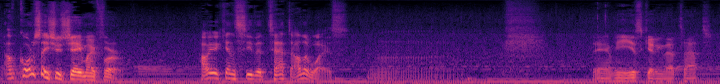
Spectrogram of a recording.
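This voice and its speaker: A middle-aged man streams a game in a casual, expressive way. His pitch moves a great deal as he comments and reads text aloud. Music and rain sit behind him. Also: slow, creaky, pauses often. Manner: expressive, exclaiming. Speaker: streamer playing a visual novel. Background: game music and rain sounds.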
